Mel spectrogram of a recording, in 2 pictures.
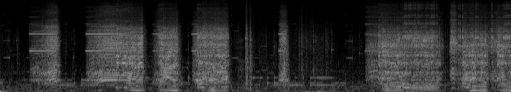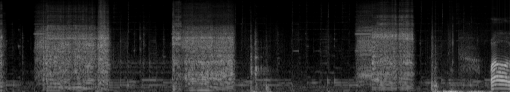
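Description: Ryobi oscillating multi-tool with a wood-and-metal blade cutting into the plastic end of a PCIe slot on a server riser card, in about ten loud bursts of up to a second and a half as the blade bites, with a quieter steady buzz between them.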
